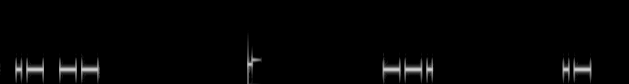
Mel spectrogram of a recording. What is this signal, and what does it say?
Morse code, heard as a keyed tone, about 22 wpm, spaced as for 10 wpm, 690 Hz. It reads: AM GA
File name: Top 90 QSO Elements - 8x Character Spacing - 22wpm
